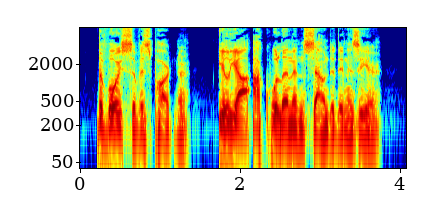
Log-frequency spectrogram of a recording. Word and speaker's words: Ilya: When friends called him Ilya, it was with the proper Russian pronunciation, with the accent on the ya.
